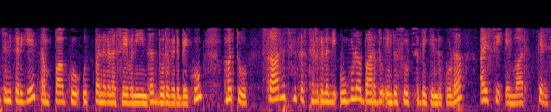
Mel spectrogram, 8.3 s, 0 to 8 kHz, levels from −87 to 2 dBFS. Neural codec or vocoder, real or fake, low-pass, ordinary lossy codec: none; real; 7.2 kHz; AAC, 16 kbps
